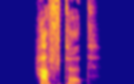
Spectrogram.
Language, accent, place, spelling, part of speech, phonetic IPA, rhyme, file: German, Germany, Berlin, haftet, verb, [ˈhaftət], -aftət, De-haftet.ogg
- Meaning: inflection of haften: 1. third-person singular present 2. second-person plural present 3. second-person plural subjunctive I 4. plural imperative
